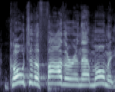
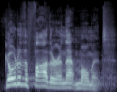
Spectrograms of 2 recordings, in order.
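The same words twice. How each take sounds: First: "Go" hit higher and louder; preached loud. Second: Said in the usual way. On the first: Shown as a demonstration. Pastor urging the congregation, loud high exhortation. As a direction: lift "Go to the Father" into a loud, high cry.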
